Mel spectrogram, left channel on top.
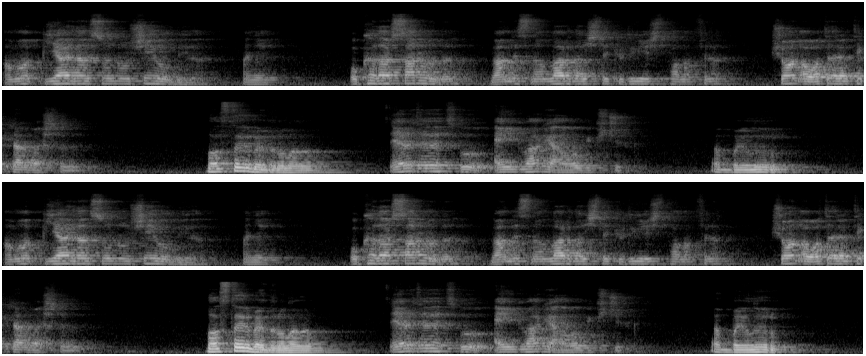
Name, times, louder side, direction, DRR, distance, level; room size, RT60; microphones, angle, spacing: voice 1, 0.0-2.0 2.4-2.7 3.5-4.6 4.9-7.2 7.7-9.4 12.5-14.9, equal, 10° left, 0 dB, 1.1 m, -27 dB
voice 2, 10.7-11.9 15.7-16.4, right 3 dB, 75° right, 6 dB, 0.7 m, -19 dB
17.0 x 12.5 x 3.5 m, 1.3 s
head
